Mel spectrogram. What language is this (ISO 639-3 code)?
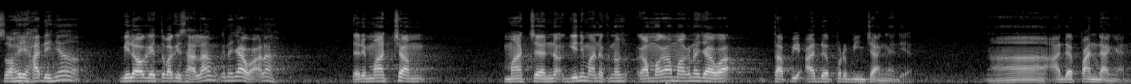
msa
